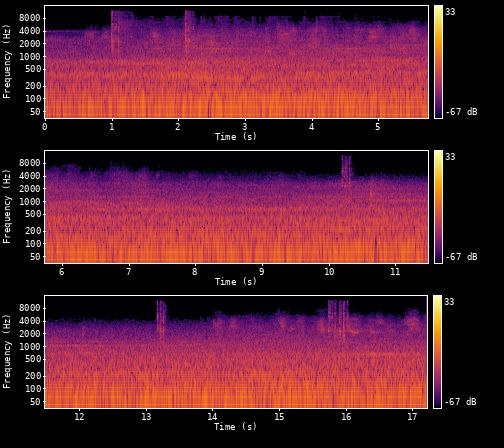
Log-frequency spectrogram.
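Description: Short soft clicks sound now and then as menu items are picked.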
